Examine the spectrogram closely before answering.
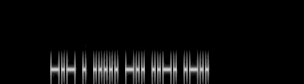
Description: Morse code, heard as a keyed tone, about 44 wpm, 700 Hz. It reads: KE5DFL
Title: USA Call Signs Repeated 3x 45wpm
